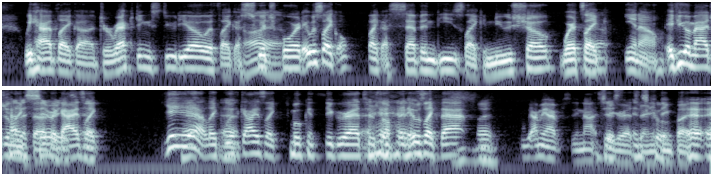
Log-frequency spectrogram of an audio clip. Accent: Novi, Michigan, United States; I grew up in Michigan, in kind of a small town in Michigan. The town I grew up in was Novi, which stands for the number 5 railroad stop.

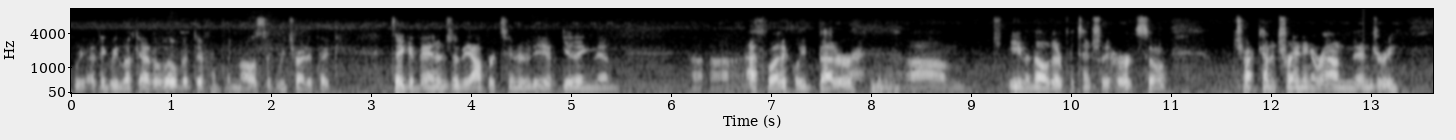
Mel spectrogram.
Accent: Iowa, United States; I grew up in Iowa.

